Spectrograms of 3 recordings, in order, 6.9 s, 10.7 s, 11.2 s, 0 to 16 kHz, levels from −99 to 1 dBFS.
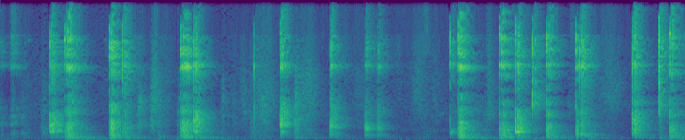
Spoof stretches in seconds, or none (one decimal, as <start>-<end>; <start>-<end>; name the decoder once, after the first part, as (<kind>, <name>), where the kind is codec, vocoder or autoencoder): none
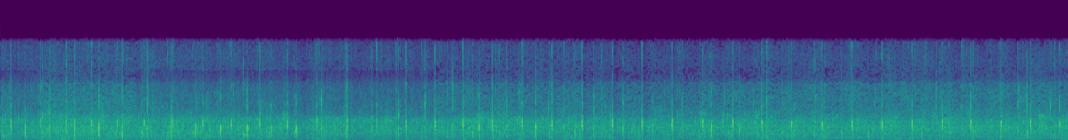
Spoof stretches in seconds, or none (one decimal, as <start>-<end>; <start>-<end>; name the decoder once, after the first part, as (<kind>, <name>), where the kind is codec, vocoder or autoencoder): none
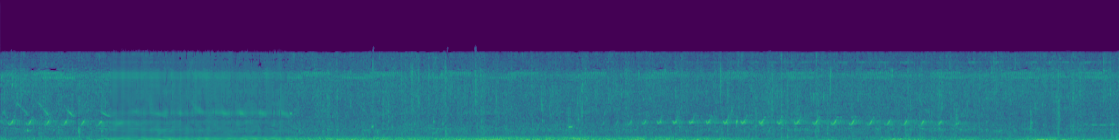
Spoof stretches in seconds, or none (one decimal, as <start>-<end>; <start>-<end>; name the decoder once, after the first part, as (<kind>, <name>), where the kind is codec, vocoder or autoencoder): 1.1-2.9 (vocoder, BigVGAN v2)

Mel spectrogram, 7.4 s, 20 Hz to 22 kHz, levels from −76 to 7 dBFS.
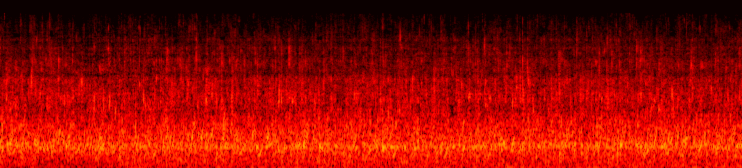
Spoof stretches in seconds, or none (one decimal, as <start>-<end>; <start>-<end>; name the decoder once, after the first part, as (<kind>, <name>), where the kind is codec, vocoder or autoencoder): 0.0-0.9 (vocoder, BigVGAN v2); 1.7-7.4

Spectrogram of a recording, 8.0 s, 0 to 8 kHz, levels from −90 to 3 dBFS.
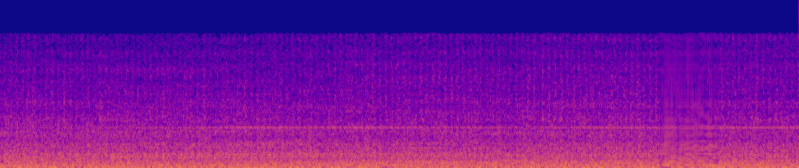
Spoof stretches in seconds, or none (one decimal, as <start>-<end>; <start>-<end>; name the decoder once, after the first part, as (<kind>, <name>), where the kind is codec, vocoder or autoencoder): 6.6-7.2 (vocoder, BigVGAN v2)

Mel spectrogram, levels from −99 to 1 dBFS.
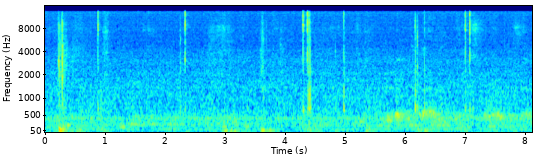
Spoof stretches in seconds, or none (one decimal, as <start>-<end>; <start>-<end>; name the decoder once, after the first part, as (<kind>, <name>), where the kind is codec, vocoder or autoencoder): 0.0-8.1 (vocoder, BigVGAN v2)

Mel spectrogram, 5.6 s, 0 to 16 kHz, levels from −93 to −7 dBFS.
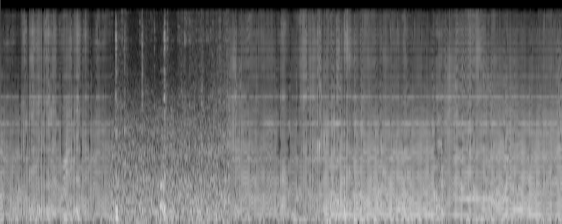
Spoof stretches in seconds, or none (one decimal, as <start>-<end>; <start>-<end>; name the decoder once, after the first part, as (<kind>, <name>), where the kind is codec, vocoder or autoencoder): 0.0-1.1 (vocoder, BigVGAN v2); 2.3-5.6

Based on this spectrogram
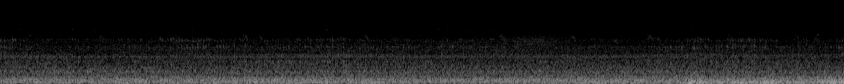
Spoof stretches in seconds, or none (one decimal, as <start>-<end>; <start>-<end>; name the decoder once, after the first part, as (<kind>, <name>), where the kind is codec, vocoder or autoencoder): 0.0-2.2 (vocoder, BigVGAN v2); 6.9-8.4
